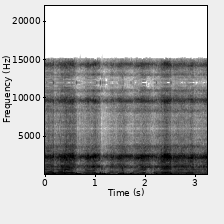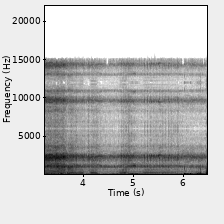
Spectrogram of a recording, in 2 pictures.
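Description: KTM 125 EXC two-stroke enduro motorcycle engine revving up and down rapidly under hard load, with knocks from the bike jolting over rough ground. About four seconds in, the revs drop and the engine runs quieter and steadier at low speed, and there is a sharp knock near the end.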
